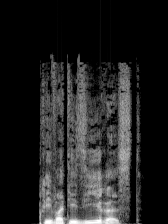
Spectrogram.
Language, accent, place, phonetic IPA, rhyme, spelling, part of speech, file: German, Germany, Berlin, [pʁivatiˈziːʁəst], -iːʁəst, privatisierest, verb, De-privatisierest.ogg
- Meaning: second-person singular subjunctive I of privatisieren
